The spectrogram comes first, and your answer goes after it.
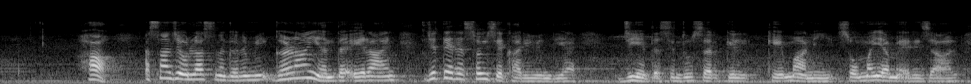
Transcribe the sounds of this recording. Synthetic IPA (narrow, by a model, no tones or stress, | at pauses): haː | ɐsãːɲd͡ʑeːʊlaːsnɐɡəɾmẽɡʱɐɽ̃aːĩɦɐ̃nd̪eːɾaːɦɪnɪ̆ | d͡ʑɪt̪ẽɾɐsoːiseːkʰaːɾiʋẽːn̆d̪iaːɦe | d͡ʑĩːə̃t̪ɐsɪ̃nd̪ʱusɐɾkɪlkʰeːmaːniːsoːməjamɛ̰ːɾɪzaːl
